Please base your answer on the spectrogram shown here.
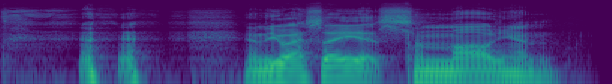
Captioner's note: laughs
